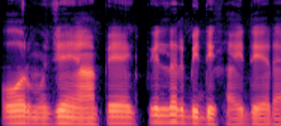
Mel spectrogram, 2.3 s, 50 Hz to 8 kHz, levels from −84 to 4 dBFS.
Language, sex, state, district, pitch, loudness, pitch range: Hindi, male, Rajasthan, Bikaner, 100 Hz, -20 LUFS, 95-110 Hz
